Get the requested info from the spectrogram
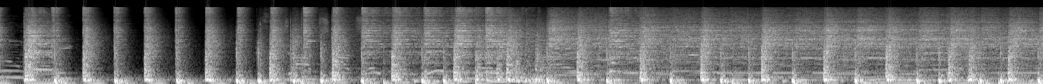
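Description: Acoustic drum kit played along with the song's backing track: steady, regular kick and snare hits, with cymbals washing in densely from about four seconds in.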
